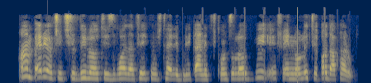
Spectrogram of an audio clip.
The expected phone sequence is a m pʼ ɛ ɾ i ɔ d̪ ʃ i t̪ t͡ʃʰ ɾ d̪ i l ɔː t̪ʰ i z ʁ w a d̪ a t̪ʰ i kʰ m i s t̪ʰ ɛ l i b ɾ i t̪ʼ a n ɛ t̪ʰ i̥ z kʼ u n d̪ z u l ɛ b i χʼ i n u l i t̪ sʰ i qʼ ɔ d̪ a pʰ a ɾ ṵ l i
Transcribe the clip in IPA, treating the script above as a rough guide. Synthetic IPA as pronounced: a m pʼ ɛ ɾ i ɔ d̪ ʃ i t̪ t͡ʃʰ ɾ d̪ i l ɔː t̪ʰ i z ʁ w a d̪ a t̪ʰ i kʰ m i s t̪ʰ ɛ l i b ɾ i t̪ʼ a n ɛ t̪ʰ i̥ s kʼ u n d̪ z u l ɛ b i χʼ i n u l i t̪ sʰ i qʼ ɔ d̪ a pʰ a ɾ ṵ l i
